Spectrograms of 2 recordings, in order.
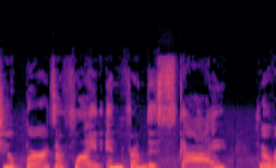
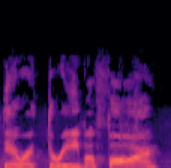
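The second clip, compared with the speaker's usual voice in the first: ordinary delivery, nothing marked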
